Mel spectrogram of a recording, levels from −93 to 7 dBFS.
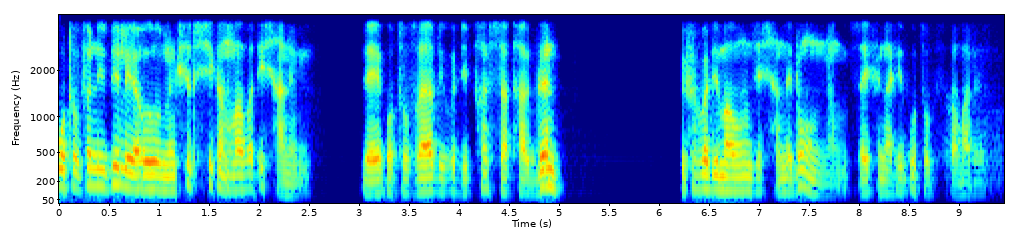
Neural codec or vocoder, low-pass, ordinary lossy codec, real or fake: codec, 16 kHz, about 1 kbps, DyCAST, with the encoder's durations; 3.6 kHz; none; fake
